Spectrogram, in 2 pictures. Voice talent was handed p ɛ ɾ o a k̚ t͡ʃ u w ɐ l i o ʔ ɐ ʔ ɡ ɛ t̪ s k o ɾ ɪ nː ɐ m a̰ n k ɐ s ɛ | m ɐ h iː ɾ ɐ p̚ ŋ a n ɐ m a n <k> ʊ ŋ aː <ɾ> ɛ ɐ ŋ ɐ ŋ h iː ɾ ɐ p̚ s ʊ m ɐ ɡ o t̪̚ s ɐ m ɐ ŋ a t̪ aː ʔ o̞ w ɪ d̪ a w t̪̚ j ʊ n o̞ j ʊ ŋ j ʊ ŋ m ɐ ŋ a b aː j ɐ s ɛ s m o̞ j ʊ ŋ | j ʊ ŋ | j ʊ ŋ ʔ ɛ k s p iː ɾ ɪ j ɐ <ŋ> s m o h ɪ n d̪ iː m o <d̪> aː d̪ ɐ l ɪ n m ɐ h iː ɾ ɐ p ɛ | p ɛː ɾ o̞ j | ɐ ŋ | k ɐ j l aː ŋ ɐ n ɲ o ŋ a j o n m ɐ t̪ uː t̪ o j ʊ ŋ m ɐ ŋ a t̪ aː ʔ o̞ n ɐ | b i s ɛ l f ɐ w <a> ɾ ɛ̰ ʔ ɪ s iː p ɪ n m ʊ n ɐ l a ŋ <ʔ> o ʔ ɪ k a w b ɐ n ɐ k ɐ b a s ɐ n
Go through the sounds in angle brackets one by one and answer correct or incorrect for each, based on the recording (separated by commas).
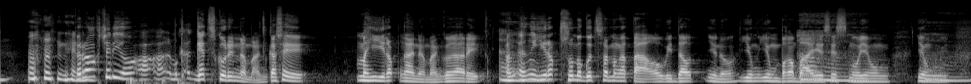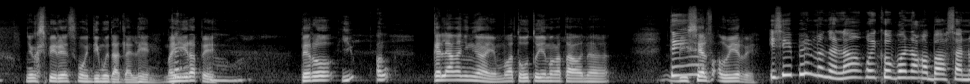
correct, correct, incorrect, correct, incorrect, incorrect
